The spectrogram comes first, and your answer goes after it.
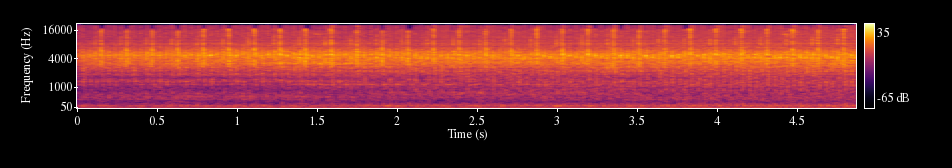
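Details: Hyundai Starex D4CB diesel, replacement engine fitted after blow-by: even idle with a steady regular clatter, no smoke from the breather; healthy.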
